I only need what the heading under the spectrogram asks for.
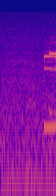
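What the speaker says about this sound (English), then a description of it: "that's my phone" Short electronic beep from a mobile phone in a quiet room during paper crafting, a steady tone that starts about halfway through and holds to the end.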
